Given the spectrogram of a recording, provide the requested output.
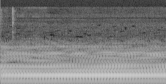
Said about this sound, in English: Foghorn sound throughout Nanaimo as thick, cold fog has made a prolonged appearance on the coast.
